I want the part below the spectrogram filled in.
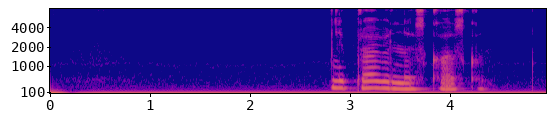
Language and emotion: Russian, sad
